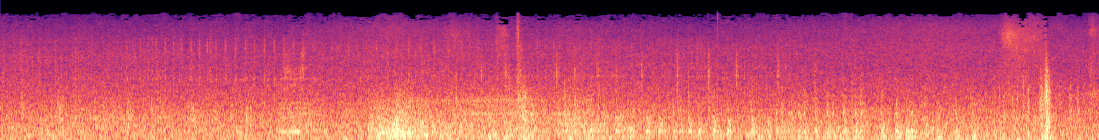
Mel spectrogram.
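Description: Sailing-ship ambience mix: a steady rushing wash of water with a louder swell about four seconds in and a sharp knock just after five seconds. Faint low creaks of wooden timbers run through the second half.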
